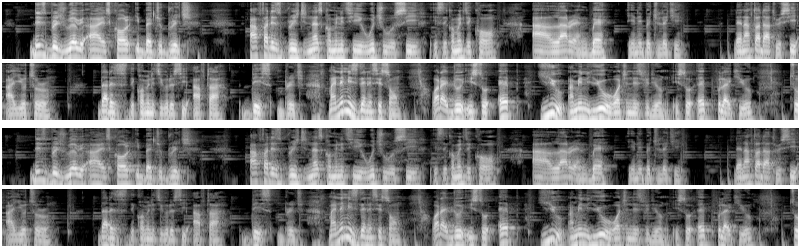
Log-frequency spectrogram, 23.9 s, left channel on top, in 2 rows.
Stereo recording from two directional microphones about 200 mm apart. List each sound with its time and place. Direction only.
0.5 s speech: 20° left (ahead or behind)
